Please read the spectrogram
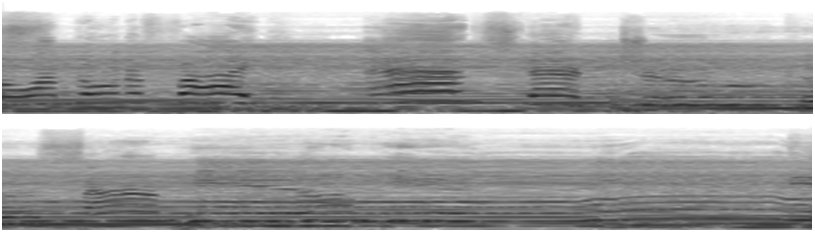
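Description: Rock song playing: guitar over held low notes, with a melody line that bends up and down and settles on a held note near the end.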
